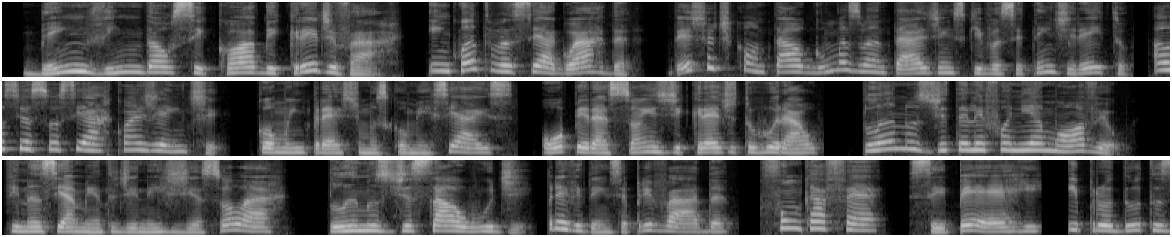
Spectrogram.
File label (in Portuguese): Espera telefônica conversada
